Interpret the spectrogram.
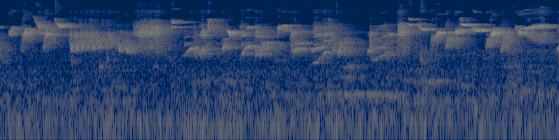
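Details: Tutor song of a European goldfinch for teaching young goldfinches and canaries, an unbroken stream of rapid, tinkling twitters and short slurred whistles, fast and varied throughout with no pauses.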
